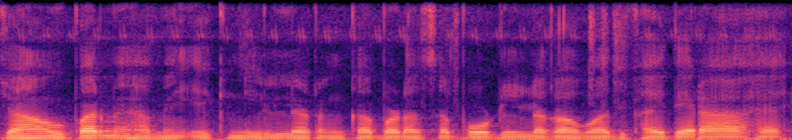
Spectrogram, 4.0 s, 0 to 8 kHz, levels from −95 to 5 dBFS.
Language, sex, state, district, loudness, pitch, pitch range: Hindi, male, Uttar Pradesh, Lucknow, -17 LUFS, 120 Hz, 115-120 Hz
